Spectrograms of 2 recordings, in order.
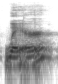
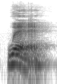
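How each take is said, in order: First: The word ends with an audible R sound. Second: The word ends on the vowel without R. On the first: "instead of saying where" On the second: "they'll say where ... just with the vowel"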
